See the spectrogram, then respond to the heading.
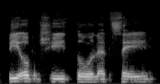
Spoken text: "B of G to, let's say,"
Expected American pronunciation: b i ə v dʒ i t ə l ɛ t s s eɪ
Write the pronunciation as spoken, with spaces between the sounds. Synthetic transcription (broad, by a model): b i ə p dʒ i t ə l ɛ t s s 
